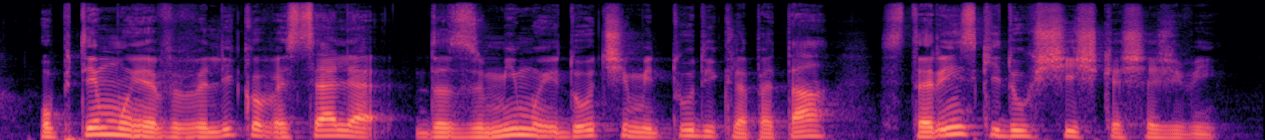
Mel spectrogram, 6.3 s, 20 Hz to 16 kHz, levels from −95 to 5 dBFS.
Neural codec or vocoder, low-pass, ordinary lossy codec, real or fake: vocoder, 44.1 kHz, 128 mel bands every 256 samples, BigVGAN v2; 14.4 kHz; none; fake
